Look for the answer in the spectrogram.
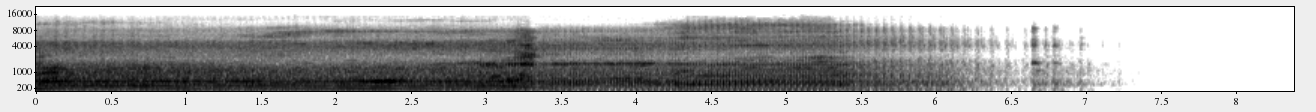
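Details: Toro Recycler 22-inch mower with Briggs & Stratton engine, previously would not start on its own, after carburetor cleaning and valve adjustment; holds a smooth, even beat about five seconds, then winds down cleanly: runs healthy.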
